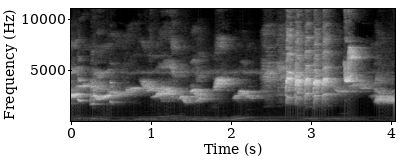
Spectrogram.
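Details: Continuous high warbling chatter from a wild sunbird, with sliding chirps and a brief rapid trill near the end.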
